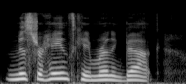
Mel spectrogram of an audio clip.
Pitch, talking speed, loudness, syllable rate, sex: 215 Hz, 160 wpm, -16 LUFS, 4.7 syllables/s, female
